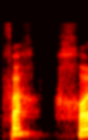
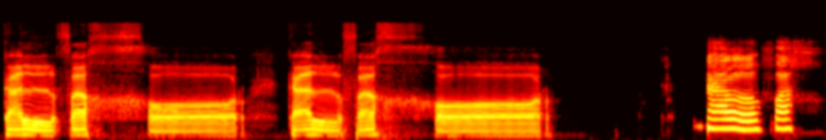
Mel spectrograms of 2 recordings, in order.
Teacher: di tengah di tengah huruf K itu enggak boleh ada suara yang hilang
